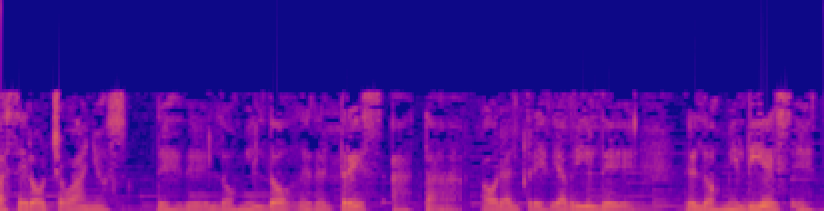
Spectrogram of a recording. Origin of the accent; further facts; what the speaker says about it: Bella Vista, Tucumán, Argentina; born there; del pueblo donde yo nací, que es a 20 kilómetros de la capital de Tucumán, que se llama Bellavista.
